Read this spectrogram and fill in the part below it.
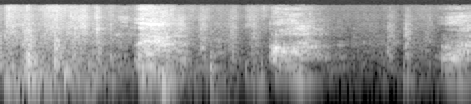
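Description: A man falls and thumps onto the stairs.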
